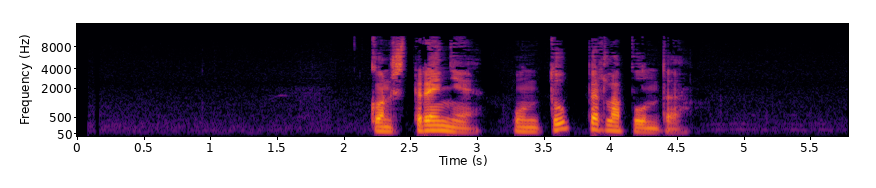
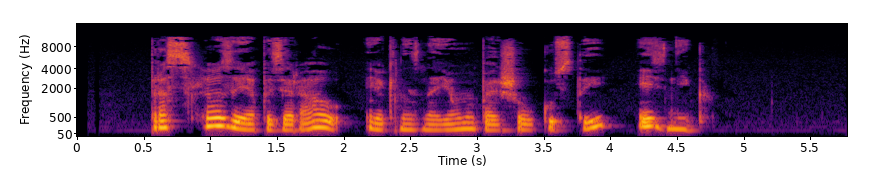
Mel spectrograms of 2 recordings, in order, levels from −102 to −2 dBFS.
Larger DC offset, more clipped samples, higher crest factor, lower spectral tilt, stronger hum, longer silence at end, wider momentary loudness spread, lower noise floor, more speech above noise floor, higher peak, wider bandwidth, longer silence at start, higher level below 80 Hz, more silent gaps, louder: neither; neither; about the same, 24 dB vs 20 dB; about the same, -5 dB/octave vs -5.5 dB/octave; neither; first, 1.25 s vs 1.05 s; about the same, 14 LU vs 12 LU; about the same, -76 dBFS vs -74 dBFS; about the same, 47 dB vs 50 dB; about the same, -8 dBFS vs -6 dBFS; about the same, 11.5 kHz vs 11.5 kHz; first, 2.2 s vs 0.55 s; first, -64 dBFS vs -74 dBFS; neither; second, -29 LUFS vs -25 LUFS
